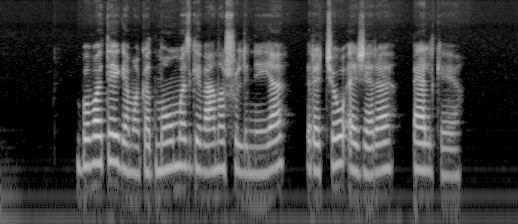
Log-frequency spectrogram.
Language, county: Lithuanian, Klaipėda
